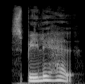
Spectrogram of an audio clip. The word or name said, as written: spillehal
